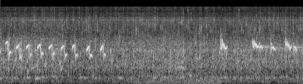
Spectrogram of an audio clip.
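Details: Sooty-headed bulbul calling a rival: a fast run of about ten bright chattering notes, a pause, then three louder, slurred notes, with a faint hiss underneath.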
